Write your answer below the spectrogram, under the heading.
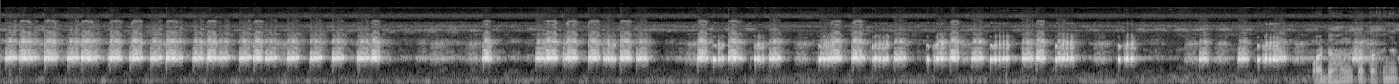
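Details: At night while fishing, a small frog gives rapid, rattling croaks in long repeated bursts, surprisingly loud for its size.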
